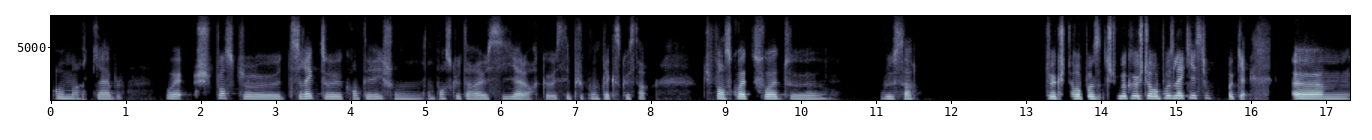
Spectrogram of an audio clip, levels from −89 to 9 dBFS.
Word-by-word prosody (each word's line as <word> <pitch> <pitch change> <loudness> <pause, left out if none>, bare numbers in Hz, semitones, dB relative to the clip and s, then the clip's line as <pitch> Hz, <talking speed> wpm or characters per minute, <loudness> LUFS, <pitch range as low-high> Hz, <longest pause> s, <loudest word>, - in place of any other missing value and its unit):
Remarquable. 180 -2 -7 0.6
Ouais, 190 -2 -2 0.2
je - - -5
pense 225 -1 -5
que 175 -2 -4
direct, 205 +1 -1
heu, 175 -1 -2
quand 175 0 -11
tu 180 - -12
es - - -3
riche, 190 +1 -8
on 170 -1 -11
on 180 - -12
pense 185 0 -9
que 195 - -10
tu 180 - -7
as 175 - -5
réussi, 170 +2 -5
alors 160 - -4
que 155 -2 -9
c'est 170 +3 -9
plus 180 +2 -13
complexe 180 -1 -7
que 180 - -9
ça. 165 -1 -10 0.7
Tu - - -17
penses 195 -3 +3
quoi 200 -2 +7 0.2
toi, 190 -2 +5
de 170 -2 -8 0.8
de 185 0 -4
ça? 175 0 -2 1.8
Tu 205 - +3
veux 190 - +8
que 175 - -4
je - - -3
te 190 - -11
repose 190 0 +5
tu 210 - -7
veux 210 - +7
que 215 +1 +5
je 210 - -2
te 225 - +5
repose 215 +2 +5
la 225 -1 +8
question? 240 0 -4 0.2
OK. - - +1 0.7
Hem, 185 -2 +5
185 Hz, 165 wpm, -21 LUFS, 175-200 Hz, 1.8 s, veux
